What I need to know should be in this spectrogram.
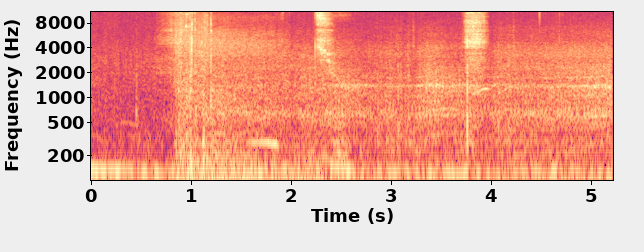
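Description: A car engine runs and revs.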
